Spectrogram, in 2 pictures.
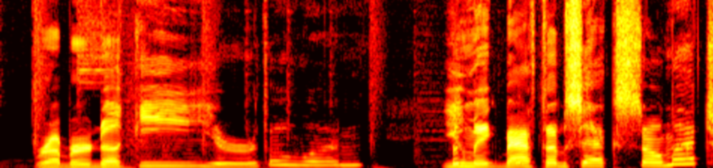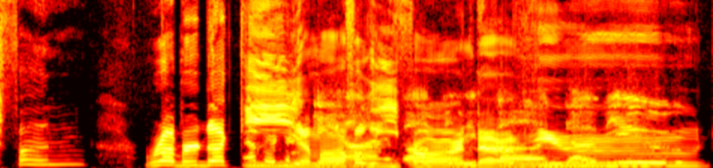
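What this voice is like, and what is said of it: Imitates Ernie's muppet voice, singing. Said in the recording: “my Ernie impersonation”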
